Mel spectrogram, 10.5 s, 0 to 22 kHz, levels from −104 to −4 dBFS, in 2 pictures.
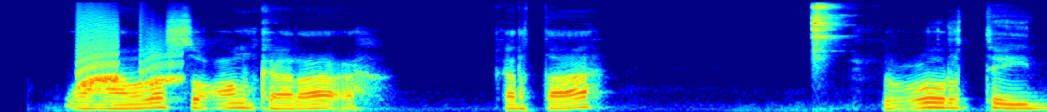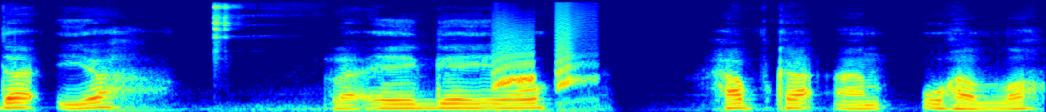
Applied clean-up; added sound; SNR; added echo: neural mask model RNNoise.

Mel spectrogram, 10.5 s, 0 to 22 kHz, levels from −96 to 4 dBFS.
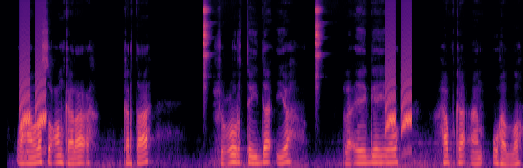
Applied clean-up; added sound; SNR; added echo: none; Tambourine + Alarm; 2 dB; none.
